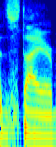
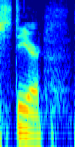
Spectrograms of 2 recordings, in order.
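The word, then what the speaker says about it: Stier: So I said Steyer, but it's Greg Steer.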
